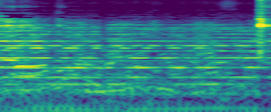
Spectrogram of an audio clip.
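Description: Khaen (Lao bamboo free-reed mouth organ) holding a sustained chord of several steady tones at once. Two sharp clicks cut in, one at the start and one near the end.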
